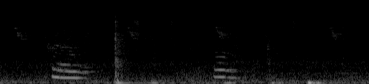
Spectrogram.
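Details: A Norwegian Forest Cat comes to welcome its owner home, uttering two brief, slightly descending meows about one and a half seconds apart, with soft thumps and knocks nearby indoors.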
